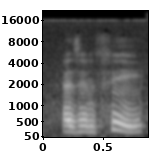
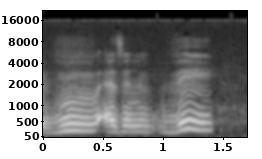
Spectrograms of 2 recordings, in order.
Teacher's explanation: you'll feel no vibration during that F. But when you say v, as in V, you'll feel a lot of vibration. That's your vocal folds vibrating.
